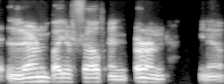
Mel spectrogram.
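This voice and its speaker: With a Spanish accent, the speaker is heard in a dry, close recording with no echo. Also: man. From Argentina. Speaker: designer and coder giving a talk. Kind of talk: conference presentation. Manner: animated, casual.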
